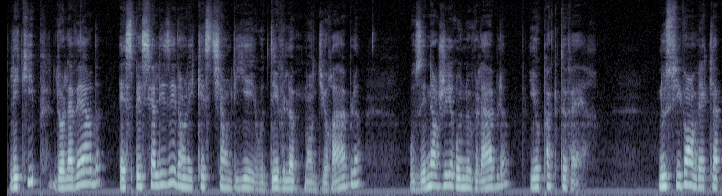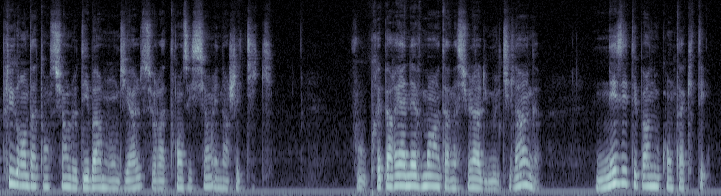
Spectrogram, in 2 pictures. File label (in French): voz FR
